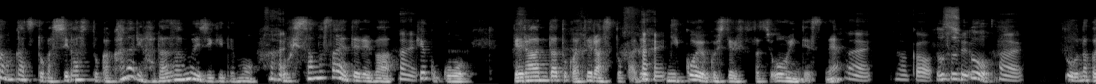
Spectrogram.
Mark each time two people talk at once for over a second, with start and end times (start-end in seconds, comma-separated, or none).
none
